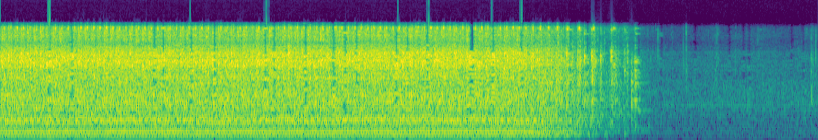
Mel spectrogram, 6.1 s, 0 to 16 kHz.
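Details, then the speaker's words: Lawn Boy mower with 150cc Briggs & Stratton TB200, very dirty air filter: loud, slightly uneven wavering running then shuts down; rough running, believed to need a carb cleaning. "guys so it definitely sounds to me like it needs a carb cleaning"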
